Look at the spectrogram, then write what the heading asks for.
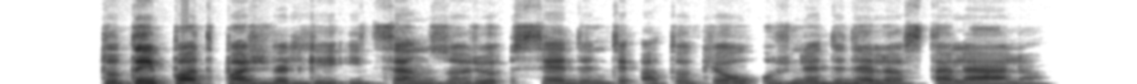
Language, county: Lithuanian, Vilnius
